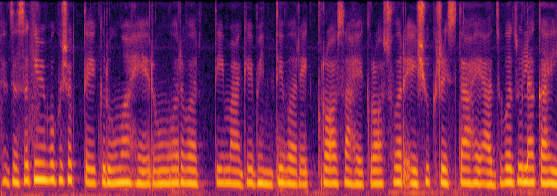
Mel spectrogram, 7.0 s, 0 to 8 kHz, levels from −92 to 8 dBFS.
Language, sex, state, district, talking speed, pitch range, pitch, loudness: Marathi, female, Maharashtra, Sindhudurg, 195 wpm, 195-215 Hz, 205 Hz, -13 LUFS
